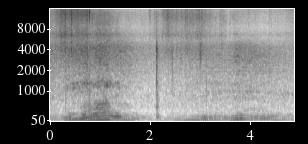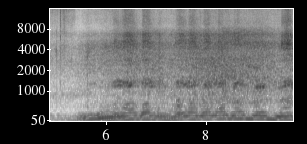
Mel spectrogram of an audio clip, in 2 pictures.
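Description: Jeep Wrangler's engine revving under load in mud: a few short rises and falls of revs, then held high and wavering for the last four seconds. One sharp click about two seconds in.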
